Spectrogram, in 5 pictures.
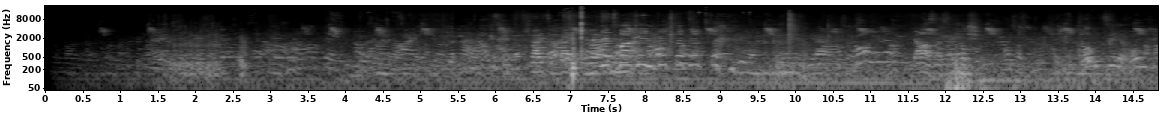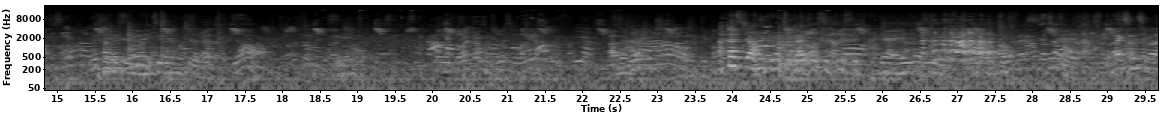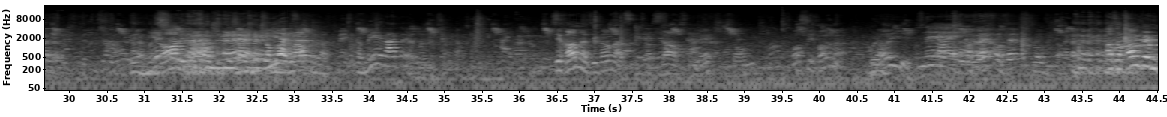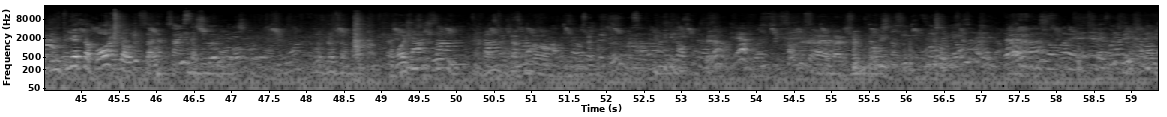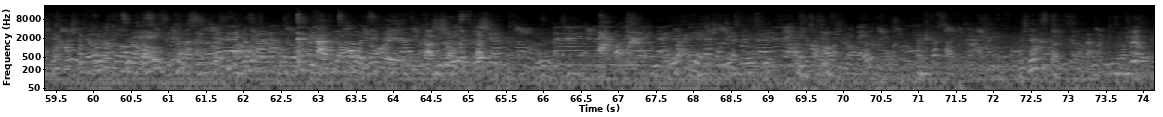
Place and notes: Marzilibad, Kaffee mit Badgeplauder
Marzilibad, Bern, Kaffee, Gelato für Kinder, Geplauder über kaltes Wasser der Aare
26 June, ~17:00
